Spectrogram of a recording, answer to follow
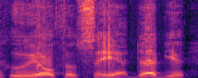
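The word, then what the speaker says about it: υἱοθεσία: That word adoption is the word huiothosia. It's pronounced a W. Huiothesia.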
